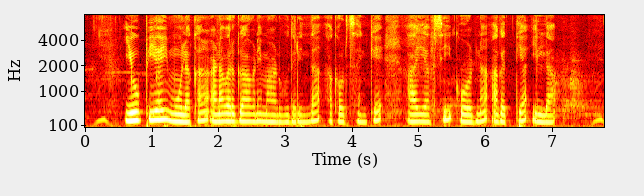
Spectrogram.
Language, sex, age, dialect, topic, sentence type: Kannada, female, 18-24, Mysore Kannada, banking, statement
